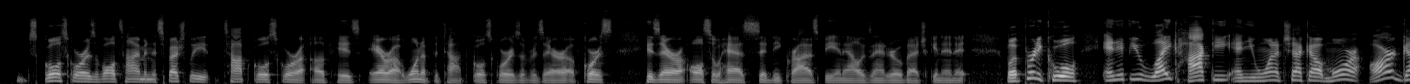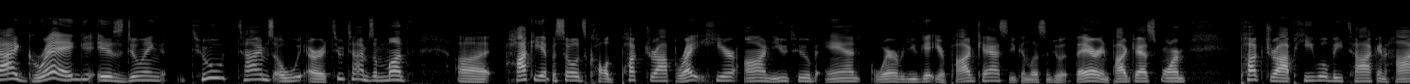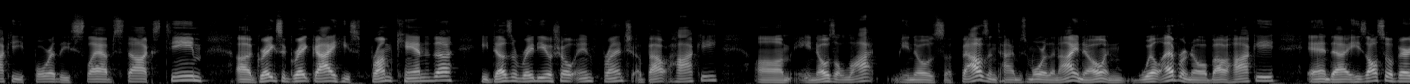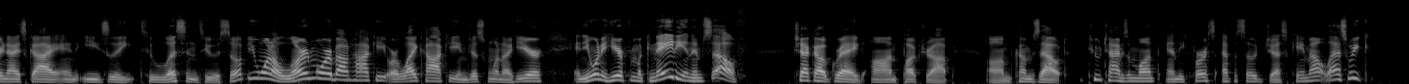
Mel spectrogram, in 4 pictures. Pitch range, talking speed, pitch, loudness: 115-180 Hz, 210 wpm, 140 Hz, -31 LUFS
